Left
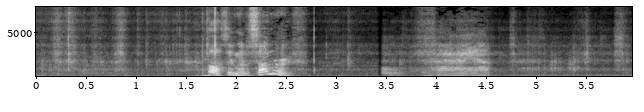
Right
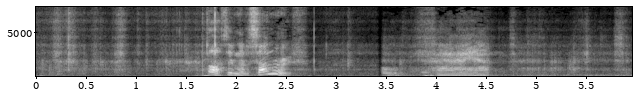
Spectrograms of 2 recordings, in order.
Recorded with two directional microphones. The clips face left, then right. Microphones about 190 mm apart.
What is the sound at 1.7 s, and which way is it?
Speech, 5° left (ahead or behind).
